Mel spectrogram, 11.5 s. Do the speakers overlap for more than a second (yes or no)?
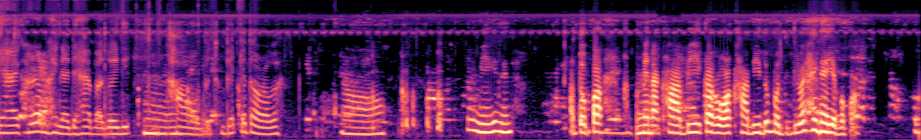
no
